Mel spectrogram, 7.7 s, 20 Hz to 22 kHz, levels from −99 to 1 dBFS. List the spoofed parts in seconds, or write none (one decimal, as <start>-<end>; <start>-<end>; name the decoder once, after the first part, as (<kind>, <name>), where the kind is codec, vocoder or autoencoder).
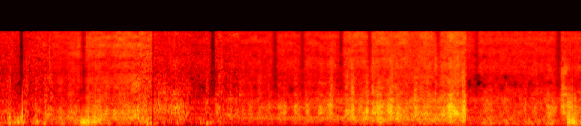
0.7-1.8 (vocoder, Vocos); 3.2-7.7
